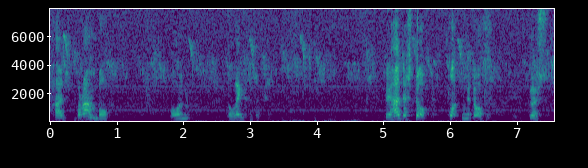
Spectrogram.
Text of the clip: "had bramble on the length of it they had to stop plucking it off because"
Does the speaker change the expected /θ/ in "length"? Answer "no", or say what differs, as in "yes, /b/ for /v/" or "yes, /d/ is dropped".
no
